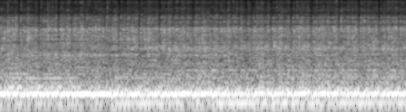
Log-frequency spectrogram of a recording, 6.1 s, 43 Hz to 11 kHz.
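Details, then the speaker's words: 2007 supercharged Ford Shelby GT500 with L&M NSR cams and a Venomous Tuning tune, first runs after cam install on fresh fuel: deep, choppy V8 burble with an uneven lope about three pulses a second; healthy cammed engine. "she sounds amazing like straight up amazing this is having a supercharged gt500 is one thing cammed on top of it it's just like legit your dream come true right now"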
